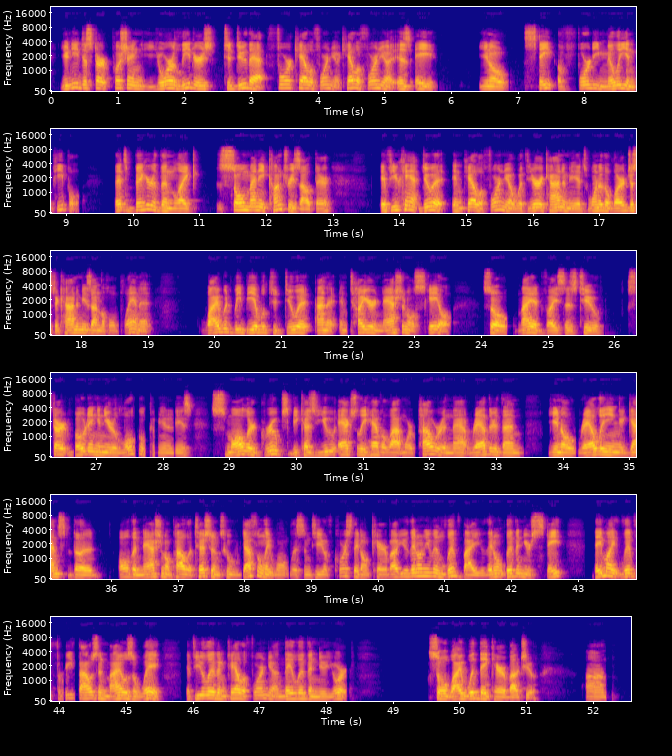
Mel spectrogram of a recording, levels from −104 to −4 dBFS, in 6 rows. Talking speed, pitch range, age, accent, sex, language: 170 wpm, 120-155 Hz, 30-49, American, male, English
